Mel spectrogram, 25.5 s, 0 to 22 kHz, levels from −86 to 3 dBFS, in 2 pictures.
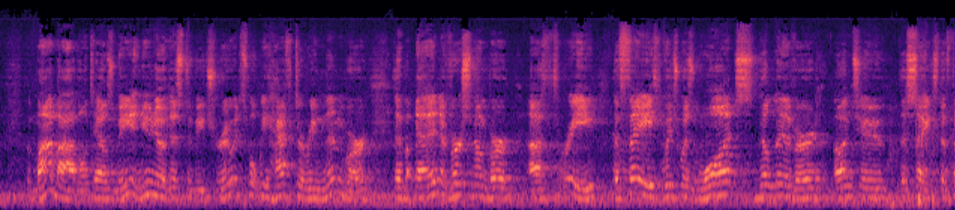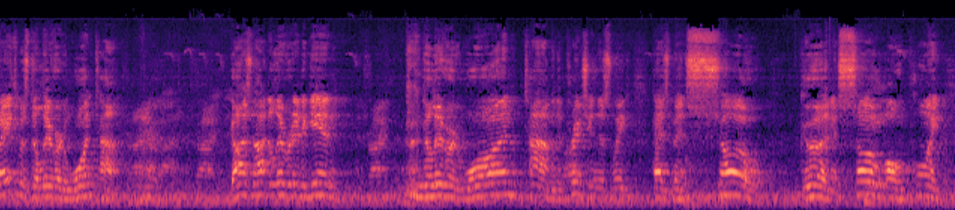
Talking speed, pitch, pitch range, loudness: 135 wpm, 170 Hz, 155-195 Hz, -21 LUFS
